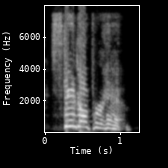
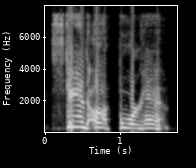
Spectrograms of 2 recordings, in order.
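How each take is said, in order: First: Said in the usual way. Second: Shouted, very slow, word by word. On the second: Real, not acted. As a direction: yell the demand slowly. Repeats the demand, second shouted.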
